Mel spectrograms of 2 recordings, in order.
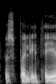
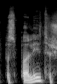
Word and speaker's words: Посполитая: Значит, Речь Посполитая, что есть республика, можно произносить двояко. – Угу. – Классическая это Речь Посполитая. – Да, и большинство поляков, как говорят, я польский не знаю, но мне это полонисты рассказывали, так и говорят.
